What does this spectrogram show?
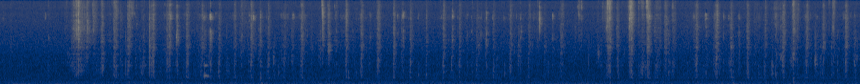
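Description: Eating sounds: irregular crisp crunches and mouth clicks of chewing fresh herb leaves and crispy fried vegetable tempura, over a faint steady low hum.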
